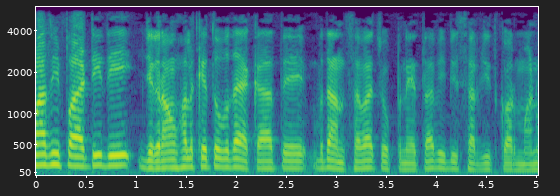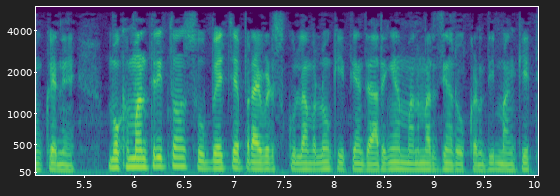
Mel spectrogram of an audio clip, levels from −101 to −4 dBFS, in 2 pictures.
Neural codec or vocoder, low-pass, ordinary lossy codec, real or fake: vocoder, 44.1 kHz, 128 mel bands every 512 samples, BigVGAN v2; 5.4 kHz; none; fake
